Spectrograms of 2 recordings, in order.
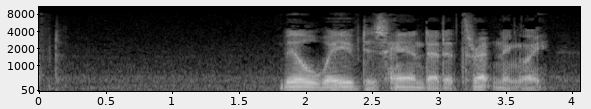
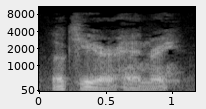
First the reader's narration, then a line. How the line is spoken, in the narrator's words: Bill said, unconsciously lowering his voice to a whisper because of what he imitated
